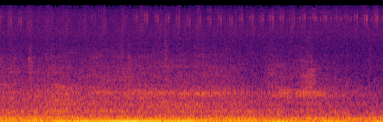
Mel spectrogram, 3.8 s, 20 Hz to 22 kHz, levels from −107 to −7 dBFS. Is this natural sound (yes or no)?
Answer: yes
